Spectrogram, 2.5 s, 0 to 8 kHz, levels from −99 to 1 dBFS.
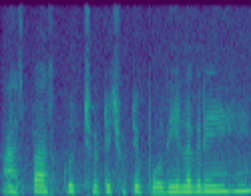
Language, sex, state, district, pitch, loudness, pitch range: Hindi, female, Bihar, Araria, 225 Hz, -31 LUFS, 220-230 Hz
